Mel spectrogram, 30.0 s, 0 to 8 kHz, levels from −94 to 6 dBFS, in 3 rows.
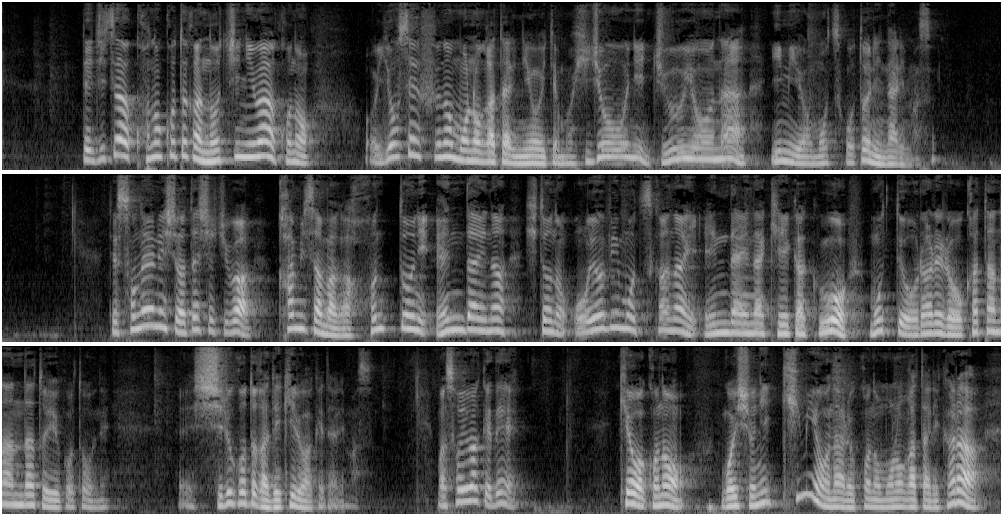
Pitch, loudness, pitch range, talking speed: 170 Hz, -21 LUFS, 135-205 Hz, 280 characters per minute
